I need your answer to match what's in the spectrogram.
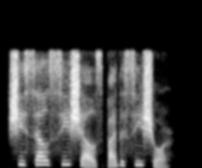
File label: Amber Female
